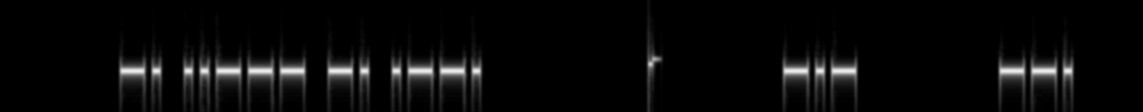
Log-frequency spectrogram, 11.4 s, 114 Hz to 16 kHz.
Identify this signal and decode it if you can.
Morse code, heard as a keyed tone, about 15 wpm, spaced as for 10 wpm, 700 Hz. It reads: N2NP KG
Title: USA Call Signs - 4 Characters - 6x Character Spacing - 15wpm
